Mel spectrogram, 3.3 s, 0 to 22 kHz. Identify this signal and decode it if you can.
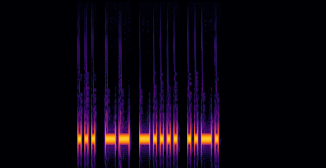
Morse code, heard as a keyed tone, about 36 wpm, 700 Hz. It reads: SM6F
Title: DXCC-100 Call Signs - 4 Characters - 35wpm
